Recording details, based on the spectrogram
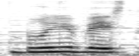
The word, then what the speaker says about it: Bouillabaisse: Bouillabaisse? – No, that's right. Bouillabaisse is how you pronounce it.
